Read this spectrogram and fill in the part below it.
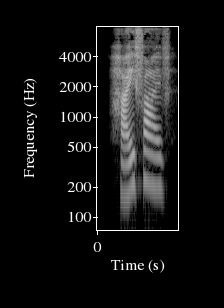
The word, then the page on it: highfive: ˈhɑjˌfɑjv; ˈhɑjˈfɑjv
